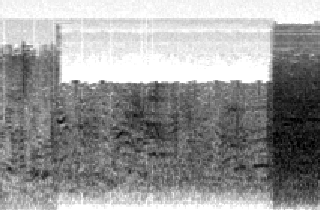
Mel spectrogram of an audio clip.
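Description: Faint background murmur of crowd chatter, many voices blended together. Shortly before the end a louder, steady hiss comes in.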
